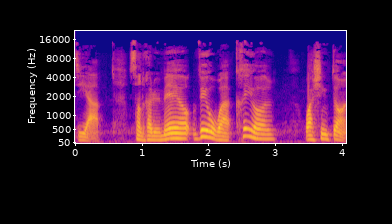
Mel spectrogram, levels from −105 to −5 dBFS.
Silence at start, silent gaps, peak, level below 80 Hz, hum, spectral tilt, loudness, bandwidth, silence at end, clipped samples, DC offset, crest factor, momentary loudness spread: 0 s; none; -8 dBFS; -62 dBFS; none; -6 dB/octave; -22 LUFS; 15.5 kHz; 0 s; under 0.1%; under 0.1%; 14 dB; 12 LU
